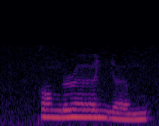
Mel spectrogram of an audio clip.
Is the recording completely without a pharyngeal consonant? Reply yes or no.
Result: yes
